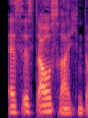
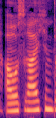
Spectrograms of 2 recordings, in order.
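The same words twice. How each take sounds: First: Said in the usual way. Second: Ausreichend said louder and higher, stressed; emphatic repeat. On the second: Acted. Landon to Aubrey, insisting firmly, stress on Ausreichend. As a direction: hammer home the word Ausreichend.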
